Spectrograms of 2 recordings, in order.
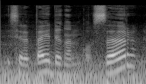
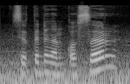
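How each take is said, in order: Both takes have the same delivery.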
